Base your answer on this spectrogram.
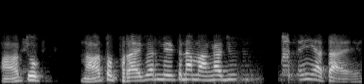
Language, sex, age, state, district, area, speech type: Hindi, male, 45-60, Uttar Pradesh, Mau, urban, conversation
